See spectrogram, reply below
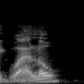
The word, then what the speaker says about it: gweilo: Yo, and I mean, like that because now I can sit there and say gweilo.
